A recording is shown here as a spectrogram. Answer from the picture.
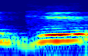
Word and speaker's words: g: उसके बाद जो जी है, जी को आपने गे पढ़ना है। क्या पढ़ना है? गे। जी को आपने क्या पढ़ना है? गे पढ़ना है।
